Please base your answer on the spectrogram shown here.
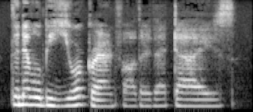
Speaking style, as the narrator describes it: I said calmly, reasonably

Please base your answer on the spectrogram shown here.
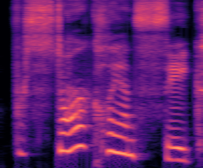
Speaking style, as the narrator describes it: Squirrel Flight snapped

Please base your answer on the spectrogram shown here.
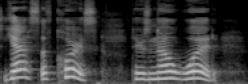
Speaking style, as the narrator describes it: Hermione cried

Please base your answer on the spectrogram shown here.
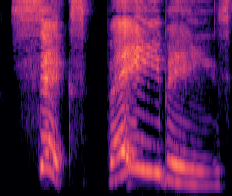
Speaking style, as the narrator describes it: cried Sally

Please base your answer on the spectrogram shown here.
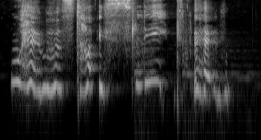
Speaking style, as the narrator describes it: I sobbed

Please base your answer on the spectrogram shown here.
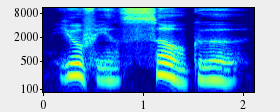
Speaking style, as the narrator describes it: he murmured sleepily

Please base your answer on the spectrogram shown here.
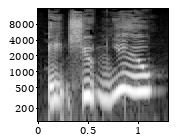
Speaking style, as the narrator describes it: Russell whined

